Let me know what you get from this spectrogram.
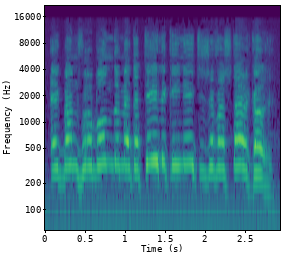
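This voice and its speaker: An actor playing a fanatical military commander in a radio play, solemn, declamatory and incantatory. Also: male voice, very high voice, normal speed, no room sound. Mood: solemn, commanding. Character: fanatical commander addressing his soldiers by telekinesis.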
